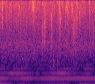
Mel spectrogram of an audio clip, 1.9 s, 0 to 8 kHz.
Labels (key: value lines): label: biophony, midshipman
recorder: SoundTrap 500

label: biophony
recorder: SoundTrap 500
